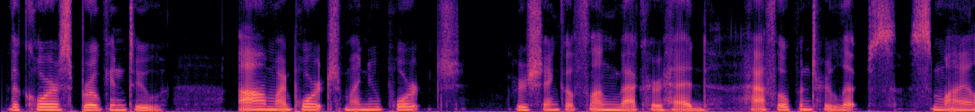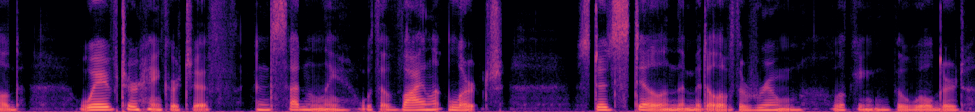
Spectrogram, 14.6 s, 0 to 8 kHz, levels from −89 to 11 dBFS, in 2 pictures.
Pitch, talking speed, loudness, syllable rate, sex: 190 Hz, 160 wpm, -21 LUFS, 4.9 syllables/s, female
